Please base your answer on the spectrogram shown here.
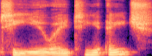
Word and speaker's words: Tuath: It's spelled Tuath, although it's pronounced like the TH is dropped, Tua.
